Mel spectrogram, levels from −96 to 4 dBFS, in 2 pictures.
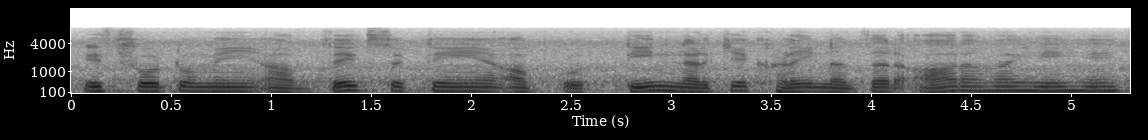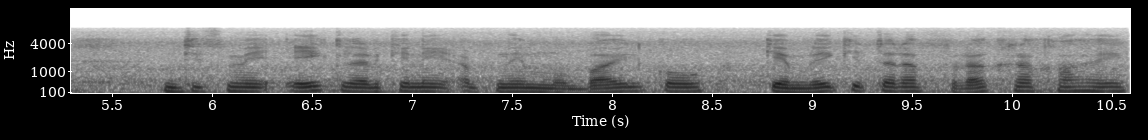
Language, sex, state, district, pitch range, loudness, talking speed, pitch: Hindi, male, Uttar Pradesh, Varanasi, 125-145 Hz, -16 LUFS, 160 wpm, 135 Hz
